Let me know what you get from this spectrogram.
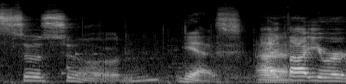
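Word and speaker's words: Suisun: right next to susumu and it looks like suey sun and it's pronounced susu it's so soon yes i thought you were going for a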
